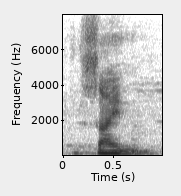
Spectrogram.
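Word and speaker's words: sign: जैसे मैं यहाँ बता दूँ आपको कि अगर लिखते हैं एस आई जी एन साइन, है ना, या लिखते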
